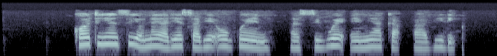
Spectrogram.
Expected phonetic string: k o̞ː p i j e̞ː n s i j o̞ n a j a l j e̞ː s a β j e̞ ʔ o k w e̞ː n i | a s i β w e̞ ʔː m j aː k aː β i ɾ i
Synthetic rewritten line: k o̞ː t i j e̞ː n s i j o̞ nː a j a l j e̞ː s a β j e̞ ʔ o ɡ w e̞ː n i | a s i β w e̞ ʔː m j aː k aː β i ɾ i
